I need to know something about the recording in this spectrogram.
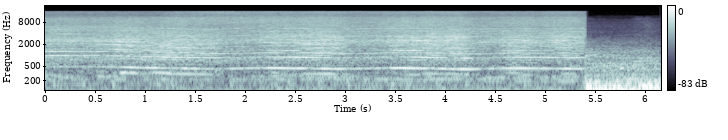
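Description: Electric power carving tool running on ice with a steady, slightly wavering high motor whine and a grinding hiss. The whine cuts off suddenly near the end.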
